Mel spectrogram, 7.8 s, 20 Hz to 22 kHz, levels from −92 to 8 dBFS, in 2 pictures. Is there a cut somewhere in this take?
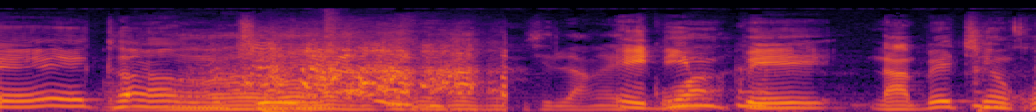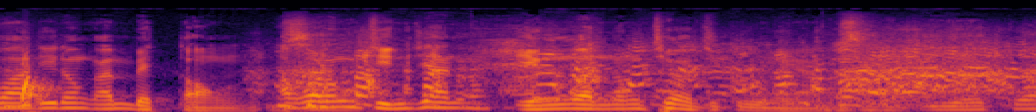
yes; 1 cut; at 1.8 s

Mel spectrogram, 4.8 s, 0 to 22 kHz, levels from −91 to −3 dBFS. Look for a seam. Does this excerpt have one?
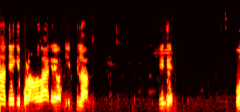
no; 0 cuts

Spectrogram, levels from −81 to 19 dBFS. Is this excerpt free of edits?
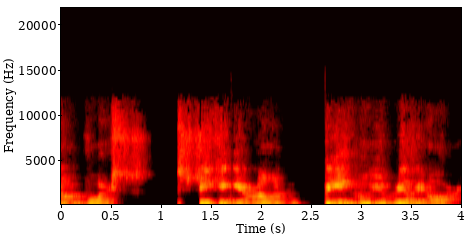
no; 2 cuts; at 1.2 s, 2.6 s

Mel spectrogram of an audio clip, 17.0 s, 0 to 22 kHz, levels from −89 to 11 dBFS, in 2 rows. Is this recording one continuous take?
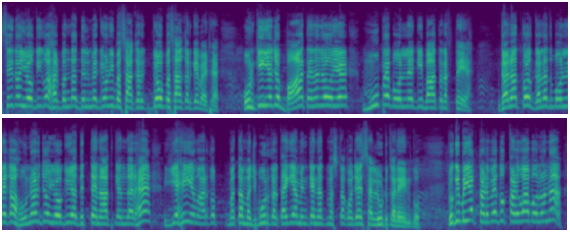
yes; 0 cuts

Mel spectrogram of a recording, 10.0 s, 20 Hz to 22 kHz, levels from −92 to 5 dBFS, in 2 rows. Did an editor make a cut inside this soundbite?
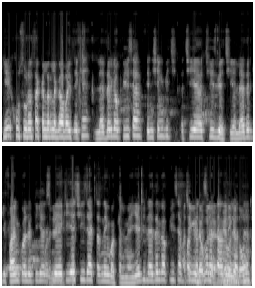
yes; 2 cuts; at 1.4 s, 5.9 s

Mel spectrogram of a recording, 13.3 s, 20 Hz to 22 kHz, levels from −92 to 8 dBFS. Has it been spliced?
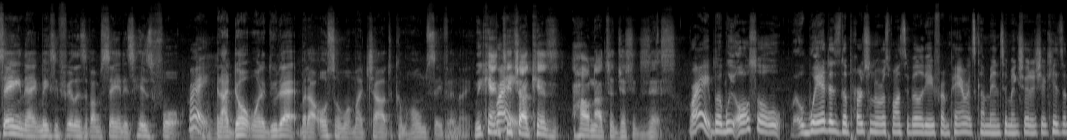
yes; 2 cuts; at 2.8 s, 9.9 s

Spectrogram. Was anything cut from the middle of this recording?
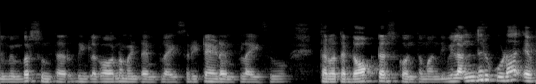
no; 0 cuts

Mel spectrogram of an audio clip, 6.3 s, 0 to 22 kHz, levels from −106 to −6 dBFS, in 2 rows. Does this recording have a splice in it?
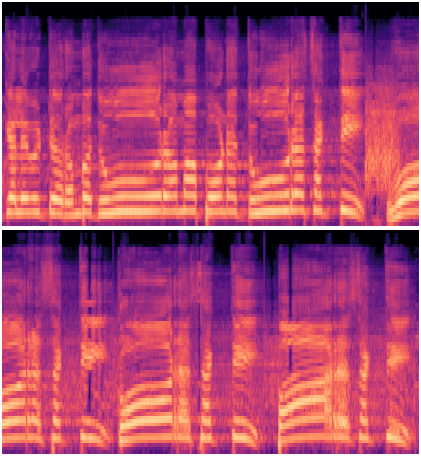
yes; 3 cuts; at 2.8 s, 3.9 s, 5.1 s

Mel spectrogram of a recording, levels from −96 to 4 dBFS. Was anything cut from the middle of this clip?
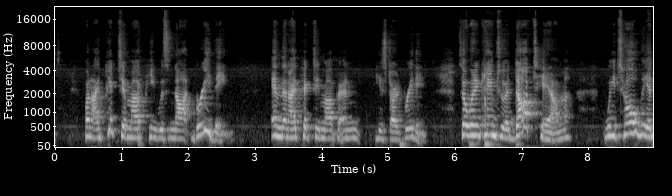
yes; 1 cut; at 4.8 s

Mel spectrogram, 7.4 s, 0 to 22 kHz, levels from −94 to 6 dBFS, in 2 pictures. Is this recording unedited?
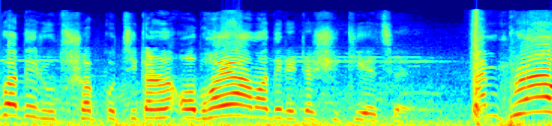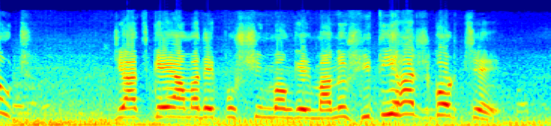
no; 1 cut; at 3.2 s

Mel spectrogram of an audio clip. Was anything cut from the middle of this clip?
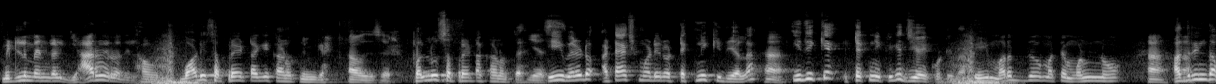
yes; 2 cuts; at 1.6 s, 9.6 s

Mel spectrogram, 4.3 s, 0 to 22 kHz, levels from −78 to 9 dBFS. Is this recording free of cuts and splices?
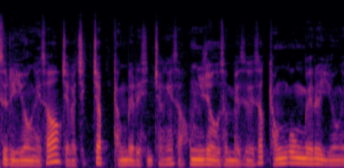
no; 1 cut; at 3.4 s

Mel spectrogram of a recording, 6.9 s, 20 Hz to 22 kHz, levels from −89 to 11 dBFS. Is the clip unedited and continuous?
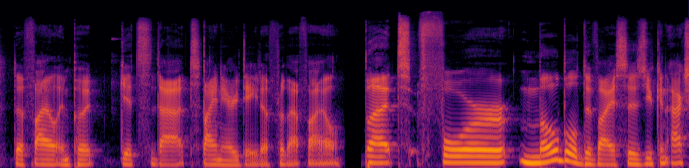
no; 2 cuts; at 2.0 s, 3.5 s

